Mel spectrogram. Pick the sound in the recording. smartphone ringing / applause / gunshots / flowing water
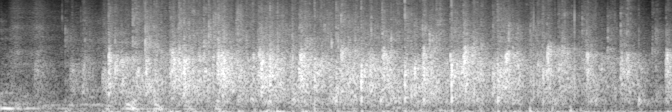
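applause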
